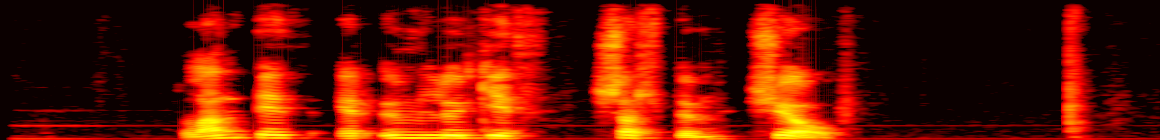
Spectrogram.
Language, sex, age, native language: Icelandic, male, 20-29, Icelandic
